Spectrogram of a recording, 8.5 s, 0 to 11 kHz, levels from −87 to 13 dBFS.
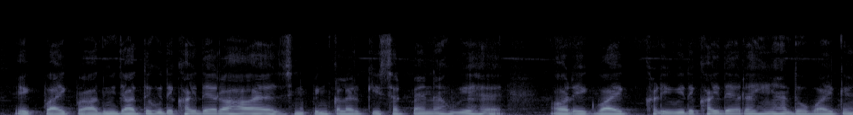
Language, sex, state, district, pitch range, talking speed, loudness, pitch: Hindi, male, Uttar Pradesh, Budaun, 135-145 Hz, 215 wpm, -36 LUFS, 140 Hz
